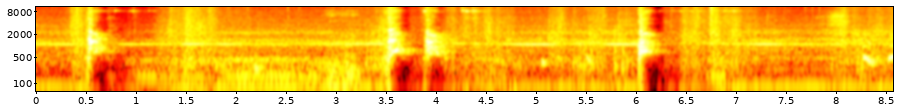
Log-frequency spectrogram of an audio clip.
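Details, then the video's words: A female pet dog barks at her owner in a Pikachu costume, a handful of loud, uneven barks with gaps of one to two seconds, against a faint continuous hum. "Dog barking at Pikachu"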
